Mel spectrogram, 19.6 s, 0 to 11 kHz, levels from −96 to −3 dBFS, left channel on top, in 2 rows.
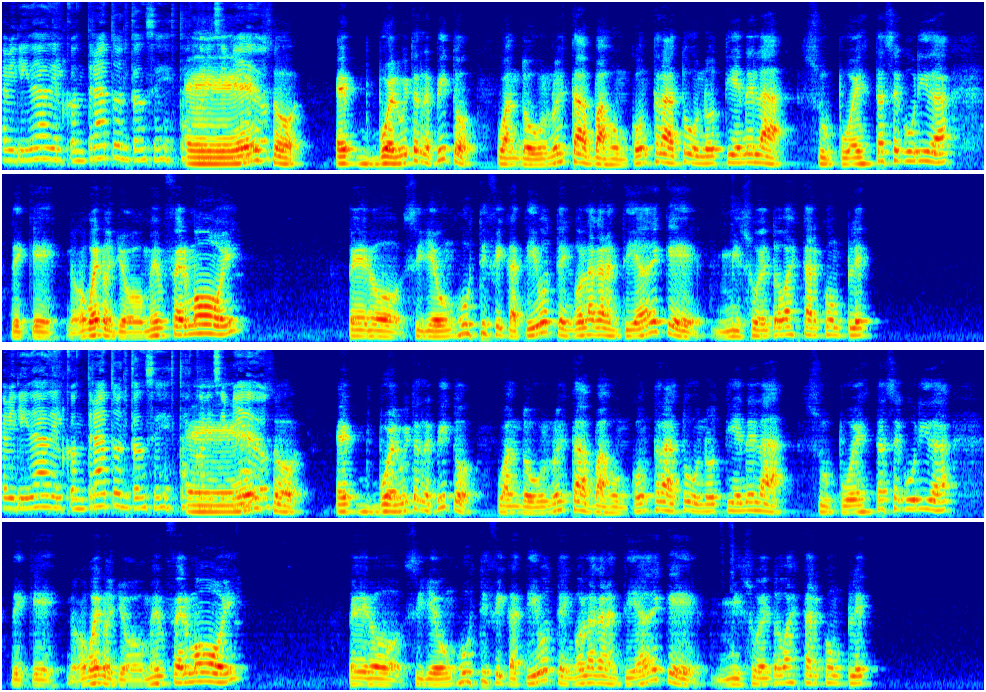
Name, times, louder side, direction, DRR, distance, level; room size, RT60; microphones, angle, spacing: voice 1, 0.0-2.7, right 3 dB, 20° right, 0.4 m, -30 dB
voice 2, 1.8-2.9 3.3-4.7 5.0-7.8 8.2-9.5 9.9-12.2 13.3-18.5, left 3 dB, 65° left, 0.7 m, -23 dB
4.6 x 3.1 x 3.0 m
head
